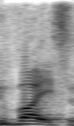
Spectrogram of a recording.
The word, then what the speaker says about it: Weiss: They have a great selection in Miami Vice, it's called. You spell it like Miami Weiss.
